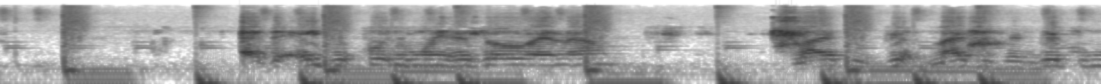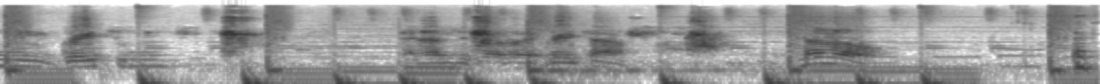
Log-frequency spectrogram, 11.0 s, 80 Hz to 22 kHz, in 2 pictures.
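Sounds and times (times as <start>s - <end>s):
speech: 1.4s - 3.2s, 4.0s - 6.8s, 7.6s - 8.8s, 9.5s - 10.0s, 10.9s - 11.0s
small Yorkie dog barking: 3.9s - 4.2s, 6.6s - 6.9s, 8.7s - 9.2s.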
